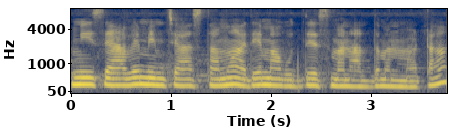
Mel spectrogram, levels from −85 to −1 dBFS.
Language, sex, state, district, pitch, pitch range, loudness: Telugu, female, Andhra Pradesh, Manyam, 195 Hz, 180-205 Hz, -15 LUFS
